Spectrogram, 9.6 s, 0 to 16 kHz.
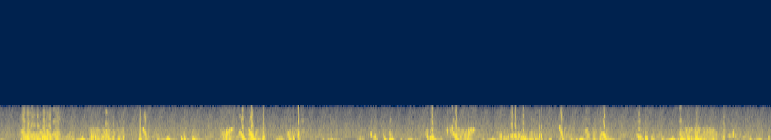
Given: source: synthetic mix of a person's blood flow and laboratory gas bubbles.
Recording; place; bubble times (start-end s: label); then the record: Doppler ultrasound of blood flow; precordium
0.25-0.90 s: bubbles
1.10-1.57 s: bubbles
1.71-1.89 s: bubbles
2.24-2.47 s: bubbles
2.75-2.94 s: bubbles
2.97-3.34 s: bubbles
3.57-3.83 s: bubbles
4.60-4.96 s: bubbles
5.31-5.49 s: bubbles
5.57-5.96 s: bubbles
6.21-6.81 s: bubbles
6.85-6.91 s: bubbles
6.96-7.08 s: bubbles
7.31-7.63 s: bubbles
7.94-8.21 s: bubbles
8.47-9.24 s: bubbles
9.58-9.65 s: bubbles
From the record:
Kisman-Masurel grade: 343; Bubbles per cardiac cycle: rolling drumbeat, 9 or more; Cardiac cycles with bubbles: 100%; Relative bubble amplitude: loud (0.450 to 0.775); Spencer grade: 3 (all of the cardiac periods contain showers or single bubble signals, but not dominating or overriding the cardiac motion signals); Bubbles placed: only in the low amplitude regions of the cardiac cycle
